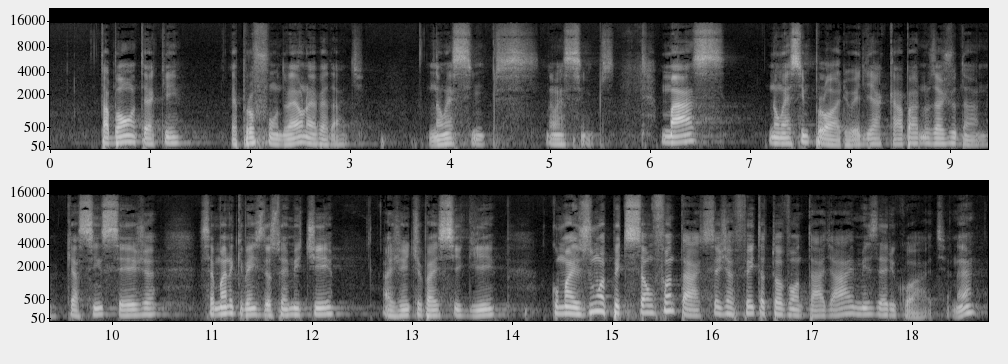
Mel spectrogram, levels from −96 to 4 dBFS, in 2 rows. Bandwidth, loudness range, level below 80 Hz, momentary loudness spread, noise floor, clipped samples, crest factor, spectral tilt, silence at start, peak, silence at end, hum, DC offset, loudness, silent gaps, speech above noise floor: 15.5 kHz; 4 LU; -52 dBFS; 13 LU; -55 dBFS; under 0.1%; 22 dB; -4 dB/octave; 0.5 s; -4 dBFS; 0.1 s; none; under 0.1%; -24 LUFS; none; 31 dB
